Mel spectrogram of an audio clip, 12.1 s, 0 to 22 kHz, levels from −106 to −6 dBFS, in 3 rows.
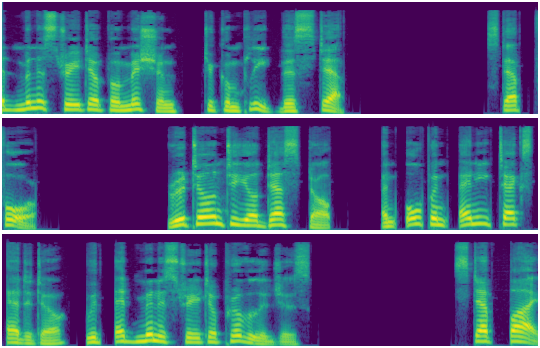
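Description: No technical faults are audible.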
